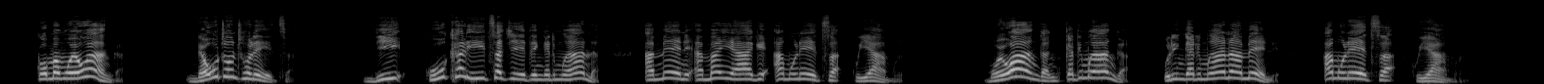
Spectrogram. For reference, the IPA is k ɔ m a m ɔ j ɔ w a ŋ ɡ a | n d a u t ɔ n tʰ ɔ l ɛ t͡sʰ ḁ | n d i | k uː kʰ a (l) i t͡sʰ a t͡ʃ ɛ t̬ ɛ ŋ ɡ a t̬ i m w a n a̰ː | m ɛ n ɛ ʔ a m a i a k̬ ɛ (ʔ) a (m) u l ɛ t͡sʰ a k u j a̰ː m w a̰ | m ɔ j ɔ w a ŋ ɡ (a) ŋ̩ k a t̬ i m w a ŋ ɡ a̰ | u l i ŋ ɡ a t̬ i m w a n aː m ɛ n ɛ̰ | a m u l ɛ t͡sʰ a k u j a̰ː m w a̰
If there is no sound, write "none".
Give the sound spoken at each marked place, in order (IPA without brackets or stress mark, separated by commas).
l, ʔ, m, a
